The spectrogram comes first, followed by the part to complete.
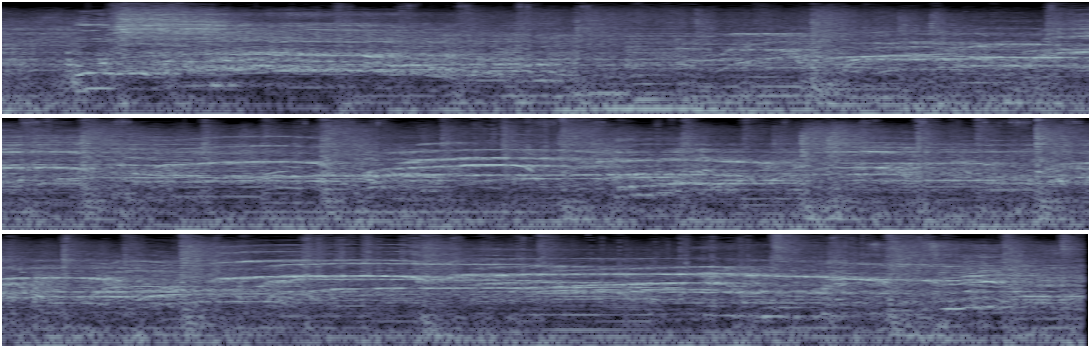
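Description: Live rock band playing in a hall: electric guitars, drums and singing, loud and reverberant, with high-pitched screams and whoops from the crowd rising and falling over the music in the second half.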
